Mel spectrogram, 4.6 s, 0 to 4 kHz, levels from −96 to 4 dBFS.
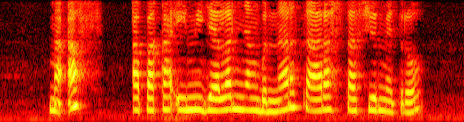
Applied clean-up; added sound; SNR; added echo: none; none; none; none.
